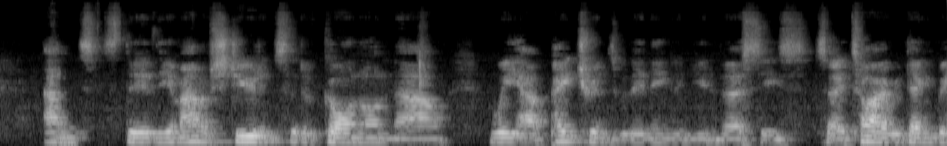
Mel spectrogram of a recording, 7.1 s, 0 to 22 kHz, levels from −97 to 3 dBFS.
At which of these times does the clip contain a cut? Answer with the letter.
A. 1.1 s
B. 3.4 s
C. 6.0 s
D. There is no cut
C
